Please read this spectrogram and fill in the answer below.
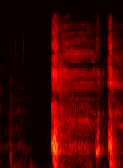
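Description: A faint breathy sound, then one loud cough burst trailing off and two further short coughs.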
